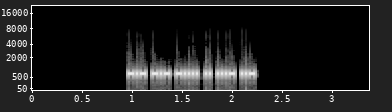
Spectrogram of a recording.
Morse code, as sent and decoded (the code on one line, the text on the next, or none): -.- -.- -.... .. ...- ..-
KK6IVU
